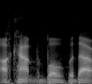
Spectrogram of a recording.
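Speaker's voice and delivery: ordinary delivery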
